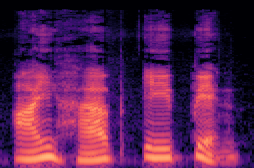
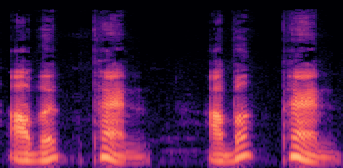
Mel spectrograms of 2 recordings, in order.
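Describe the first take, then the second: First: Slow "I have a pen", each word separate and weighted; every word stressed. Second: "of a fan" linked up, weight on the last word; conversational intonation. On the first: Teacher shows translation-style reading, every word stressed. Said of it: "প্রত্যেকটা শব্দকে গুরুত্ব দিয়ে বলি". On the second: Teacher shows conversational intonation, words linked. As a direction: run "of a fan" together as one phrase. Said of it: "intonation develop করতে হবে". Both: Shown as a demonstration.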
